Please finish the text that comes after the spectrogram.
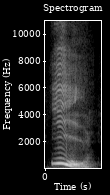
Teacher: Fourth tones go from top to bottom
